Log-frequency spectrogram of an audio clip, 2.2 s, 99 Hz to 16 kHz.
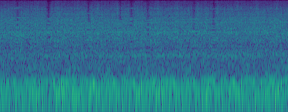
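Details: BMW E36 drift car at idle on the lift: fast, even puffing ticks in time with idle, the chuff of an exhaust leak, suspected at the front exhaust flange, not confirmed.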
